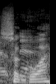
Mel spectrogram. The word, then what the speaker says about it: saguaro: I think the G it might be silent, like lasagna. Like lasagna. It's nothing at all like lasagna. But the G is silent.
